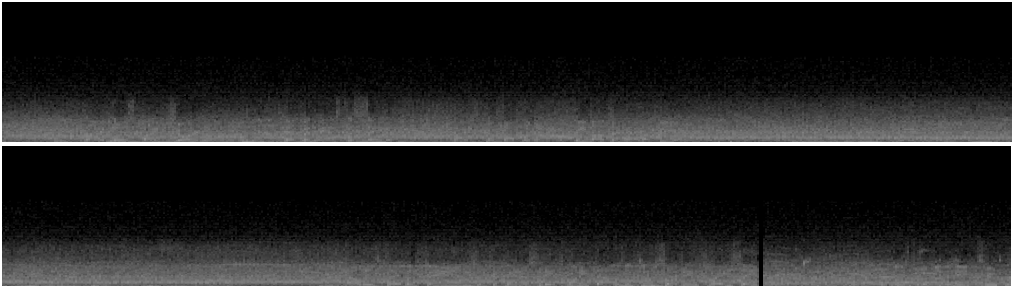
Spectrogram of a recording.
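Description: A basketball arena crowd cheering and yelling continuously. The sound drops out briefly near the end.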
